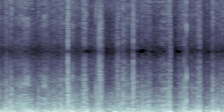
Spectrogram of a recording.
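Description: Roller coaster ride at speed through its inversions: wind buffeting the camera microphone over the roar of the train on the track, with a few sharp knocks about midway.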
